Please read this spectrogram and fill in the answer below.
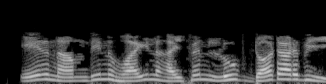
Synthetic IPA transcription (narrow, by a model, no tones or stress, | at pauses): eɾnamd̪inɦajlɦajpʰenlupɖɔʈaɽbi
